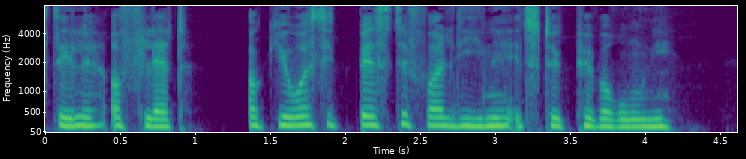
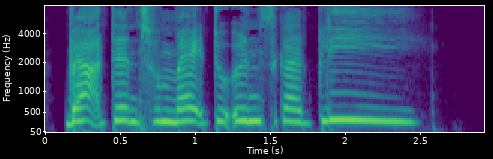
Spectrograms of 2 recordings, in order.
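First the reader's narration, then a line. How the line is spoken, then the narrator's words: Shouting. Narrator (Danish): råbte han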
